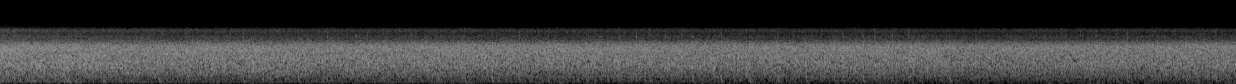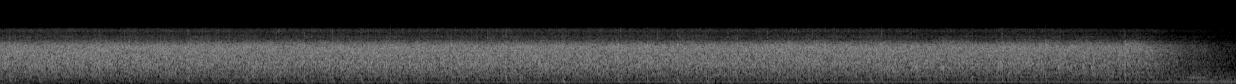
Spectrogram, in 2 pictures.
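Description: Sustained applause from a large audience, steady throughout and dying away near the end.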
